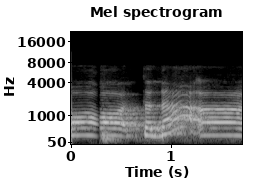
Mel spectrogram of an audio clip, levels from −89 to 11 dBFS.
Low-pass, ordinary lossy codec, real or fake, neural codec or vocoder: 7.2 kHz; MP3, 64 kbps; real; none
